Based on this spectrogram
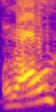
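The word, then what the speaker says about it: Raoult: अब आइए यहां पे, अब राउल्ट ने वेपर प्रेशर में के बारे में कुछ बताया, बेटा जी यहां ध्यान दीजिए, अब इसी में हम देखेंगे राउल्ट लॉ।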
